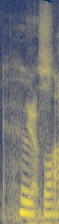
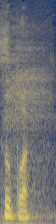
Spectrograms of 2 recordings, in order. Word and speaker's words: Hoopla: And I want to kick it off with my personal favorite, Hoopla, right? Is that how you say it? Hoopla. – Yes. Hoopla.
